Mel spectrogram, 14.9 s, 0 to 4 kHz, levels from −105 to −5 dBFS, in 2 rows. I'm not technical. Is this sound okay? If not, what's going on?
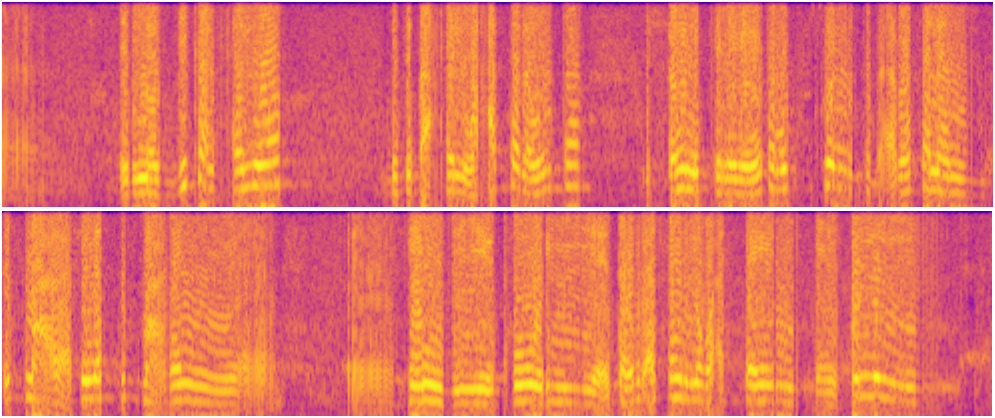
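No. Throughout, the speech sounds harsh and gritty, and the gaps between phrases fill with hiss instead of going quiet. This is mu-law and A-law mixed up: the telephone audio was stored in the mu-law format but played back as A-law, so loud and soft moments come out at the wrong strengths.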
